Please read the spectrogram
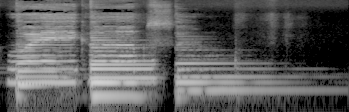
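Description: Classical guitar strummed: three chords, the first two cut short, the last left ringing and slowly fading away.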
